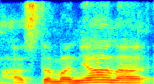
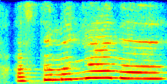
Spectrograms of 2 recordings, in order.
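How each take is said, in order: First: Said in the usual way. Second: Put-on "Hasta mañana" squeaked much higher as a girl's voice; mock desk clerk. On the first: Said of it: "So I said". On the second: Front desk girl saying goodbye to him, in a high mock girly voice. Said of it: "the girl at the front desk said".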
